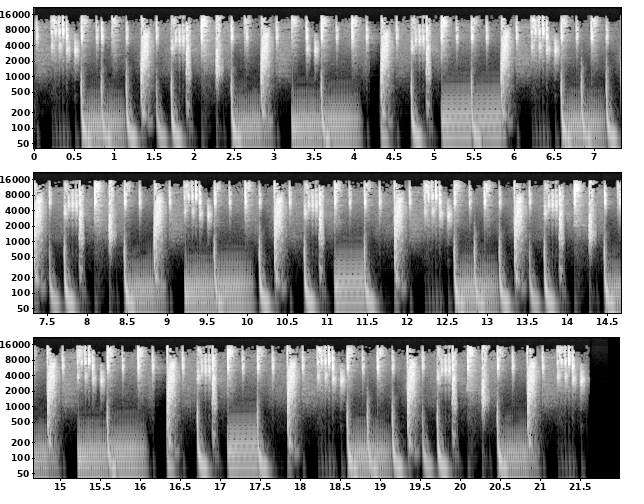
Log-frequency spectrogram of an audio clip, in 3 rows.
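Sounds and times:
drums: 0:00.0 - 0:21.6
bass: 0:00.6 - 0:01.2, 0:02.5 - 0:06.0, 0:06.6 - 0:07.2, 0:08.5 - 0:10.2, 0:11.0 - 0:11.6, 0:12.6 - 0:13.3, 0:14.5 - 0:16.2, 0:17.0 - 0:17.6, 0:18.6 - 0:19.2, 0:20.5 - 0:21.1.

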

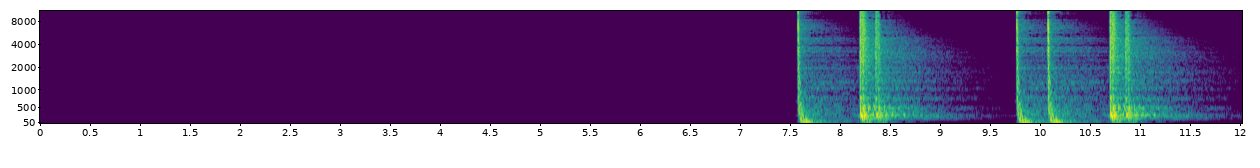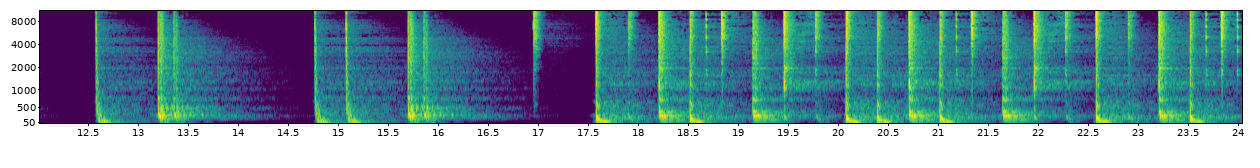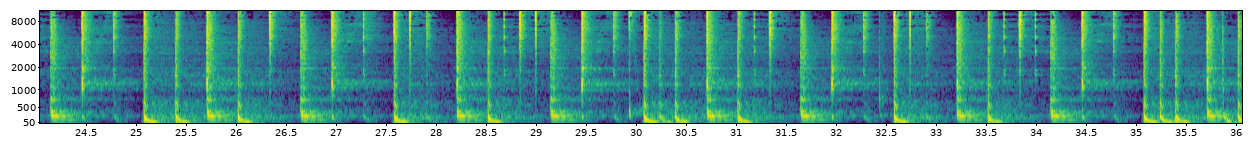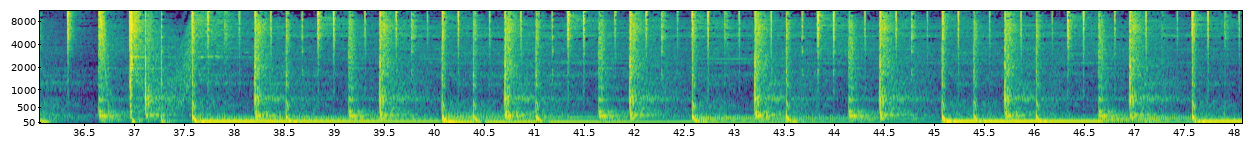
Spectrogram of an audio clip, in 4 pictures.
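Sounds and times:
drums: 0:07.6 - 0:09.1, 0:09.8 - 0:11.5, 0:12.6 - 0:14.0, 0:14.8 - 0:48.0
bass: 0:17.6 - 0:22.1, 0:22.7 - 0:34.6, 0:35.2 - 0:48.0.

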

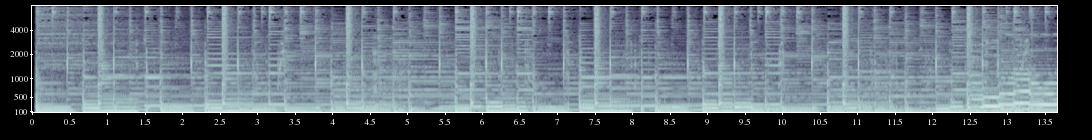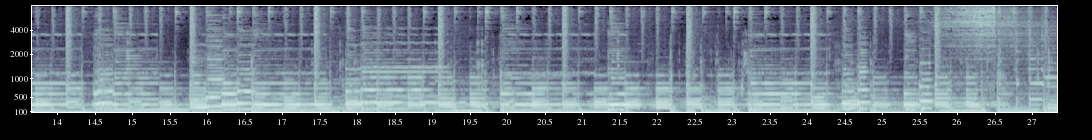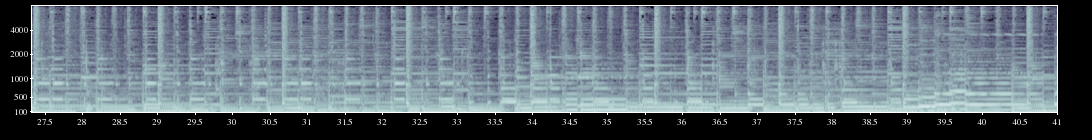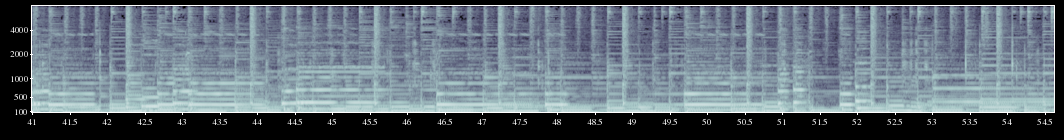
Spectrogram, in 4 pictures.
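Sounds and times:
country hip hop music: 0:00.0 - 0:54.6.

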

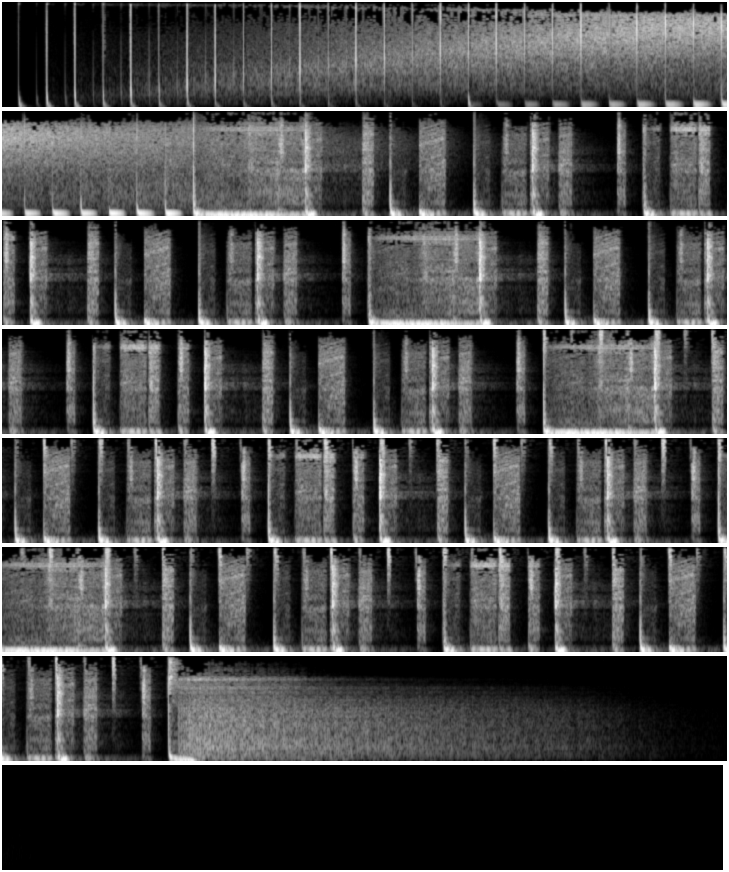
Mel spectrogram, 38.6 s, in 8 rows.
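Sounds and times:
music beat: 0:00.1 - 0:14.5, 0:16.4 - 0:32.6.

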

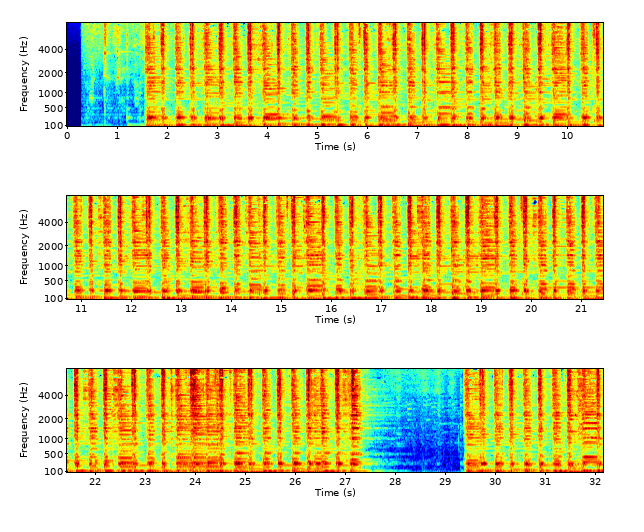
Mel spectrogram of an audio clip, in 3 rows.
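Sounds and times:
guitars: 0:01.1 - 0:32.1
bass: 0:01.5 - 0:27.8, 0:29.3 - 0:32.1.

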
